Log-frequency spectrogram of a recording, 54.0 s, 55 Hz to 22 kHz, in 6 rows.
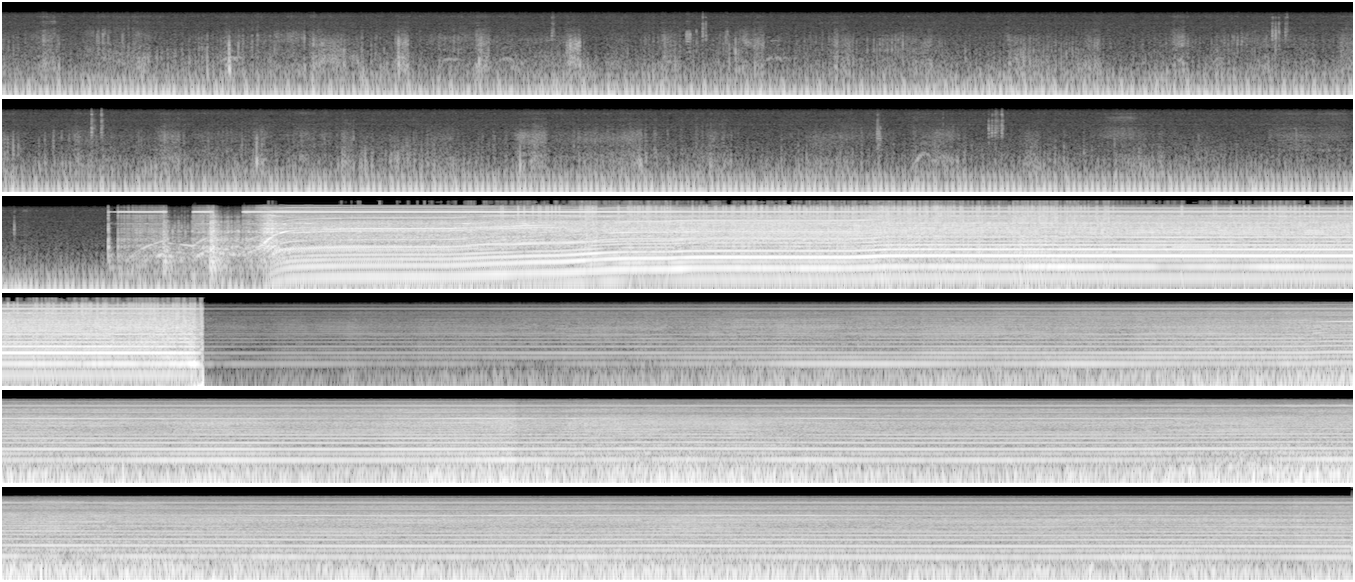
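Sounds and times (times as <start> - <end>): electric motor and propeller whine: 18.7 - 54.0.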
